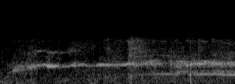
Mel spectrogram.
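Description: A moving shopping cart giving a steady high-pitched whine that glides up briefly as it starts, then holds one pitch.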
